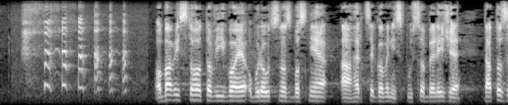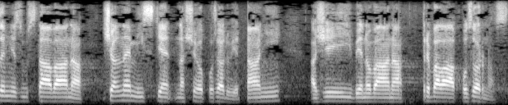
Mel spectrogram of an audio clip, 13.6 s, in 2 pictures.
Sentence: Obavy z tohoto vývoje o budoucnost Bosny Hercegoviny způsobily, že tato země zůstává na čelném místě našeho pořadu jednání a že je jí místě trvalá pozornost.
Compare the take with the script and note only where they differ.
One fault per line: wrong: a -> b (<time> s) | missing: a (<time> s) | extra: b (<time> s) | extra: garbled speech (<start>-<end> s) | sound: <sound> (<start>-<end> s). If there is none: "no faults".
sound: laugh (0.3-1.8 s)
extra: a (4.5 s)
sound: dropout (10.0-10.1 s)
wrong: místě -> věnována (11.5 s)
